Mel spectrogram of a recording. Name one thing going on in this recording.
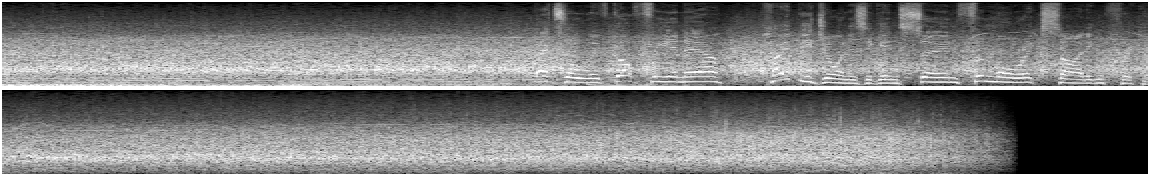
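A large crowd roars and cheers in a stadium.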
